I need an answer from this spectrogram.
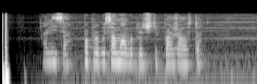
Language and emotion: Russian, neutral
